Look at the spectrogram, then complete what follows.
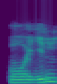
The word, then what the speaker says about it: கோயில்: ரெண்டும் சரிதான் கொண்டு வந்துட்டாங்க இந்த மாதிரி கோவில் சரியா கோயில் சரியா இலக்கியங்கள் எல்லாம் கோயில் தான் இருக்கு ஆனா நன்னூல்ல கோவிலும் சரிதான்னு இலக்கணம் எழுதி வச்சிருக்காங்க அப்போ ரெண்டையும் சரியா கொண்டு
